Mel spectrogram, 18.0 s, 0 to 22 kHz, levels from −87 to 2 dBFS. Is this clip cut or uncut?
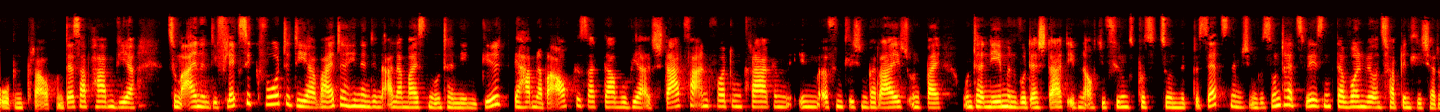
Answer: uncut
